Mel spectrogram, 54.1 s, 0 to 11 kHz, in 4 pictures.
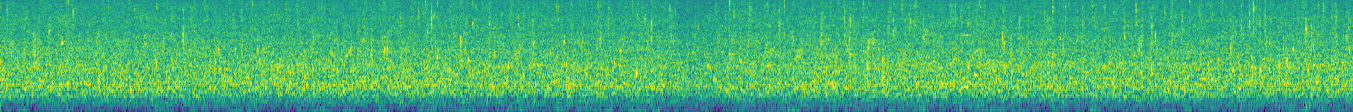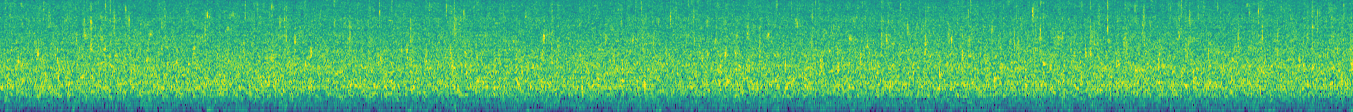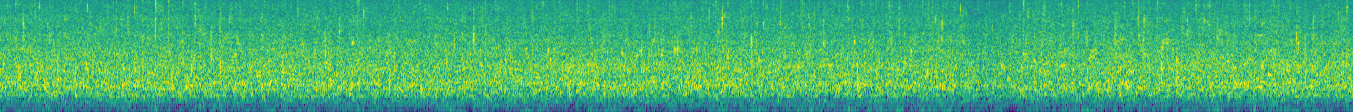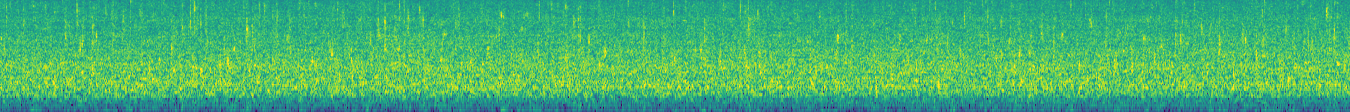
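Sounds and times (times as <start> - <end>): steady rain: 0.0 - 54.0.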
